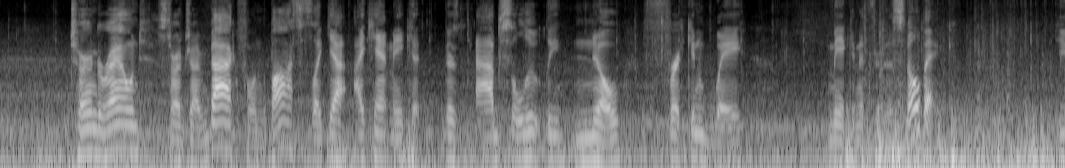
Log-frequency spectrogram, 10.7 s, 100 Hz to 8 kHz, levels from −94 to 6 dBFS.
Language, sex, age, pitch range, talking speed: English, male, 30-49, 80-120 Hz, 145 wpm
